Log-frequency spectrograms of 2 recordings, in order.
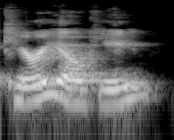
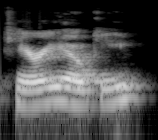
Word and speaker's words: karaoke: Karaoke. That's the American pronunciation. Karaoke.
